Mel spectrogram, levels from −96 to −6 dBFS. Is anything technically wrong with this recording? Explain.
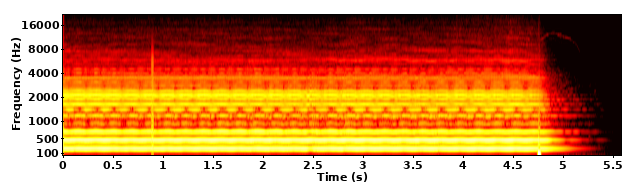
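Yes. Two loud pops cut through the music, one at 0.89 to 0.92 s and a louder one at 4.75 to 4.78 s, peaking about 10 dB and about 15 dB above it while the music continues beneath. Each is likely a sudden voltage pulse from a plug, switch or static discharge, shaped by the downstream circuitry into a short thump.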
